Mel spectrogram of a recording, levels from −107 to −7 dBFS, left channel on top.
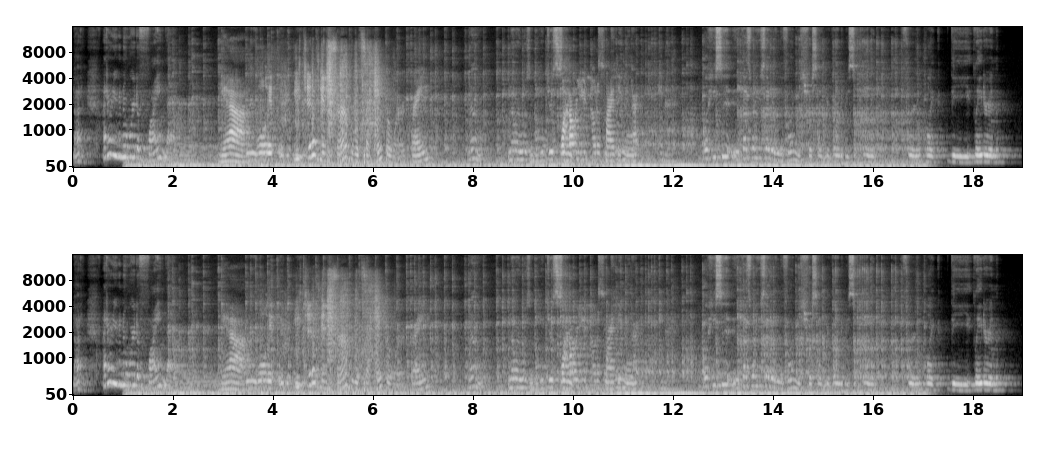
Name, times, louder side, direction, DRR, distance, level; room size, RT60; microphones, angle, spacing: voice 1, 0.0-2.1 3.4-3.7 4.1-4.7 7.9-8.3 8.7-10.0 10.5-11.3 12.6-17.2 17.5-18.5, equal, ahead, 0 dB, 1.2 m, -34 dB
sound 1, 1.0-17.1, equal, 20° right, 3.1 m, -33 dB
voice 2, 2.9-7.2 9.2-9.5 9.7-10.8 11.1-11.3 11.7-12.1, left 4 dB, 40° left, 7 dB, 0.5 m, -32 dB
sound 2, 3.6-6.5 6.8-6.9, left 4 dB, 75° left, 1.3 m, -34 dB
25.5 x 11.0 x 2.3 m, 1.0 s
head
